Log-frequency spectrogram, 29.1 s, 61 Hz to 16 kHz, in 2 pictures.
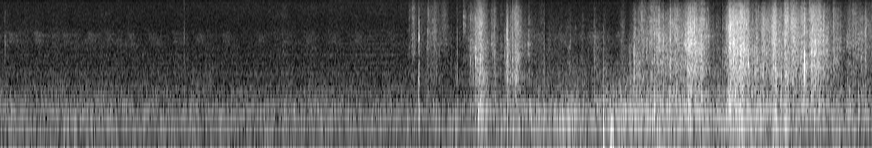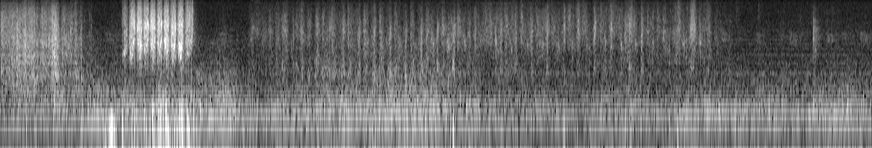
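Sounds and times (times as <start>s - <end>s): hands rubbing through hair: 10.4s - 17.8s, 18.7s - 26.5s.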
